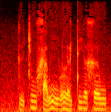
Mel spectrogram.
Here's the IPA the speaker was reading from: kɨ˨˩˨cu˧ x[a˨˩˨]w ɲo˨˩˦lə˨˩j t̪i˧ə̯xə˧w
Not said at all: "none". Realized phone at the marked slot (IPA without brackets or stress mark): a˨˩˦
